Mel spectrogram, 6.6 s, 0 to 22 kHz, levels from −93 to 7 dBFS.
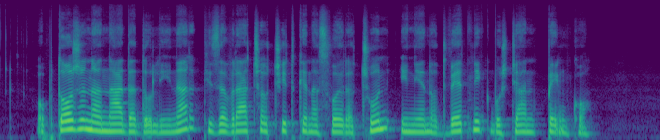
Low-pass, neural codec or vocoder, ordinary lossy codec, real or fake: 19.8 kHz; autoencoder, 48 kHz, 128 numbers a frame, DAC-VAE, trained on Japanese speech; none; fake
